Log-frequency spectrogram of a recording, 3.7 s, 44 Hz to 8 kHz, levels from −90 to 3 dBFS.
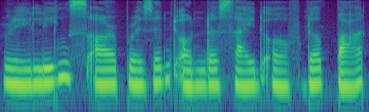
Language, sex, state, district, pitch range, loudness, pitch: English, female, Assam, Kamrup Metropolitan, 150-170 Hz, -19 LUFS, 160 Hz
